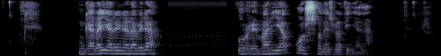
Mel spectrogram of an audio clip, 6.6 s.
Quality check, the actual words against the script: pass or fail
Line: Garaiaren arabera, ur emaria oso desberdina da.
pass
